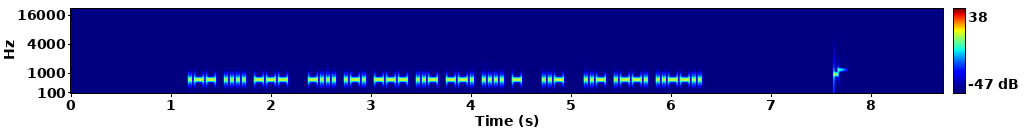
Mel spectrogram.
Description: Morse code, heard as a keyed tone, about 40 wpm, 700 Hz. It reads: WHO BROUGHT U UP?
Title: Sentences from Top 500 Words and Abbreviations 40wpm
